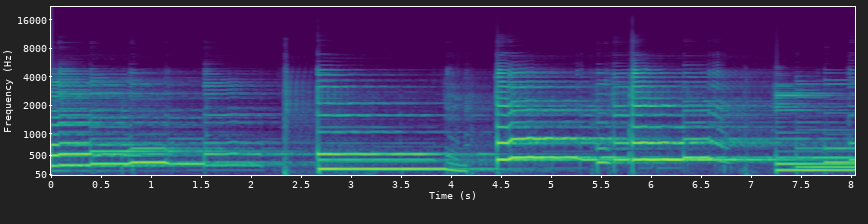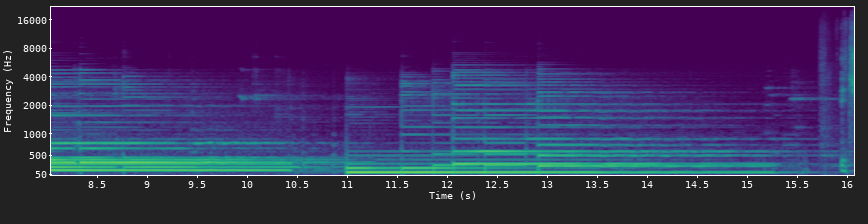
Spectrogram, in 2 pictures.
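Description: Clean electric guitar, a Stratocaster through a Kemper profile of a '65 Twin Reverb amp, plays chords and single notes with a bright, shimmering tone and lush reverb tails, ringing out alone.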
